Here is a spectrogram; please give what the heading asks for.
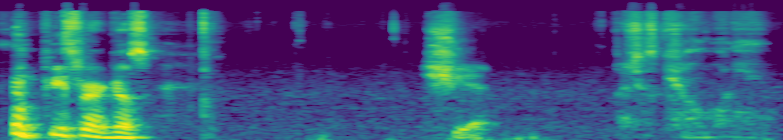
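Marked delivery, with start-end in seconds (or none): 2.1-3.8 barely audible muttered realization; acted-out guilty whisper; hushed dismay. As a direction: mutter it under your breath, as if horrified at your mistake. Hero realizes his mistake, muttering.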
